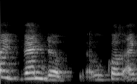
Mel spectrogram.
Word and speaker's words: Windhoek: Okay, so they call it Windhoek because I call it Windhoek. So yeah, it's people pronounce it differently. It sounds kind of German. So yeah, it is German, yes.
